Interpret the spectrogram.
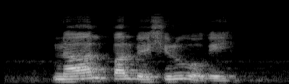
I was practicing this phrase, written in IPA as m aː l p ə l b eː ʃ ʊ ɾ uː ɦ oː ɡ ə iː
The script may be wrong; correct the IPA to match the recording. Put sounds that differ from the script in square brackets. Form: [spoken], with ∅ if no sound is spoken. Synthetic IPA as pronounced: [n] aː l p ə l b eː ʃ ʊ ɾ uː ɦ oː ɡ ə iː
